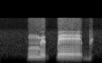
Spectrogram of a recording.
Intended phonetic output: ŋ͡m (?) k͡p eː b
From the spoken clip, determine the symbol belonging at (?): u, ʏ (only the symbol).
ʏ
